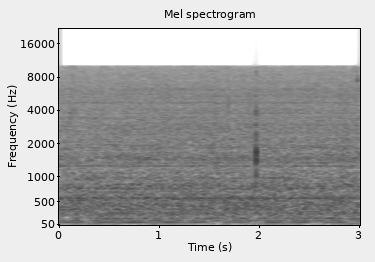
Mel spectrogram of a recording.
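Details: Constant hiss of fan-like background noise with one faint click near the middle.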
